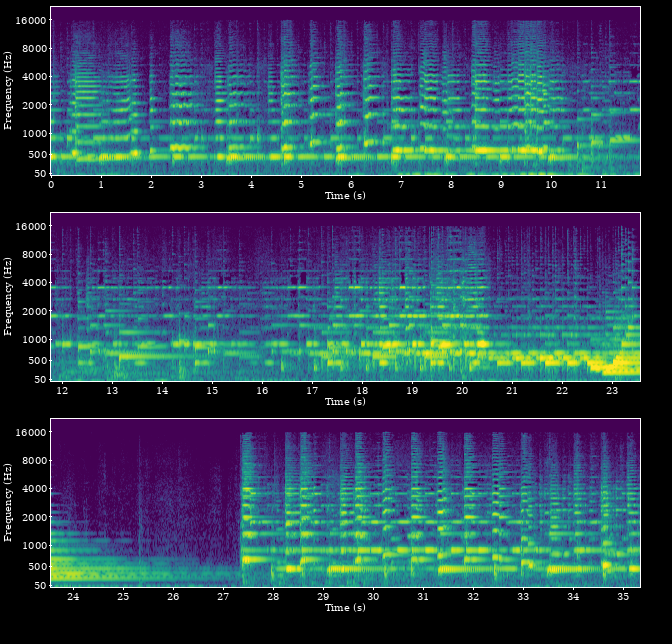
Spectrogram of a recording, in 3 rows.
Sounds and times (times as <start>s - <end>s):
Harp: 0.0s - 35.3s
Pizzicato: 0.0s - 35.3s.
